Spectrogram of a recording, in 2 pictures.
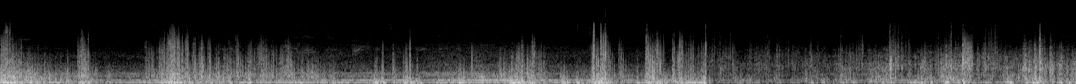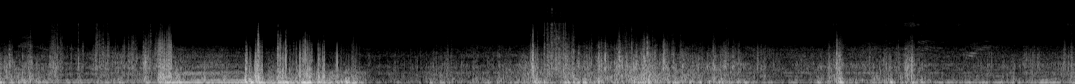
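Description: Wind buffeting the microphone on a moving ferry's open deck, over the steady low hum of the ship's engines. The gusts come and go and ease off about a third of the way in and again past the middle.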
